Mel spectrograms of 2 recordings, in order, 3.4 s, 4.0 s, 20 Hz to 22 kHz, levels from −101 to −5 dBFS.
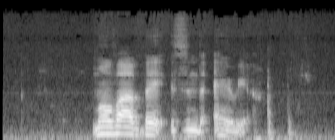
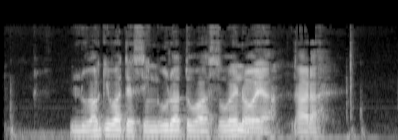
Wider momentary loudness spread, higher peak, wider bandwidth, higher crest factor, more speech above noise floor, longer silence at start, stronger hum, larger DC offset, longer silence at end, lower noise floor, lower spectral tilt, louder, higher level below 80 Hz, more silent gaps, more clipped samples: first, 21 LU vs 9 LU; about the same, -2 dBFS vs -2 dBFS; first, 15 kHz vs 11.5 kHz; about the same, 18 dB vs 20 dB; about the same, 27 dB vs 29 dB; first, 0.9 s vs 0.1 s; neither; neither; about the same, 0.45 s vs 0.5 s; second, -44 dBFS vs -49 dBFS; about the same, -7 dB/octave vs -6 dB/octave; first, -17 LUFS vs -21 LUFS; first, -42 dBFS vs -50 dBFS; neither; neither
